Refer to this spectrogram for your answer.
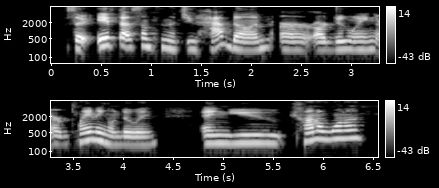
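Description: An ordinary speaking voice from a woman, medium in pitch and moderate in pace, in a very clean recording with a silent background. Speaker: true crime podcast host. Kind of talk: casual storytelling monologue. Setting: solo podcast recording.

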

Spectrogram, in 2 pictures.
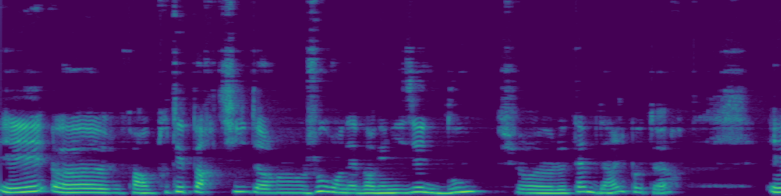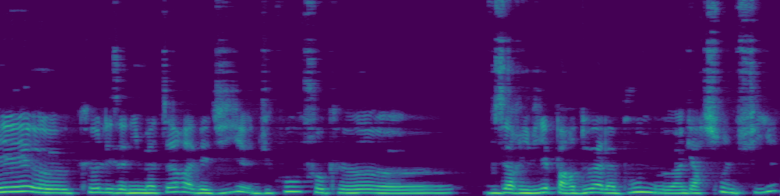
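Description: At a moderate pace, a woman talks in a medium pitch, her voice somewhat breathy and her pitch varying in an ordinary way. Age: 20s. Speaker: president of a holiday camp organisation. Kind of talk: interview.

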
